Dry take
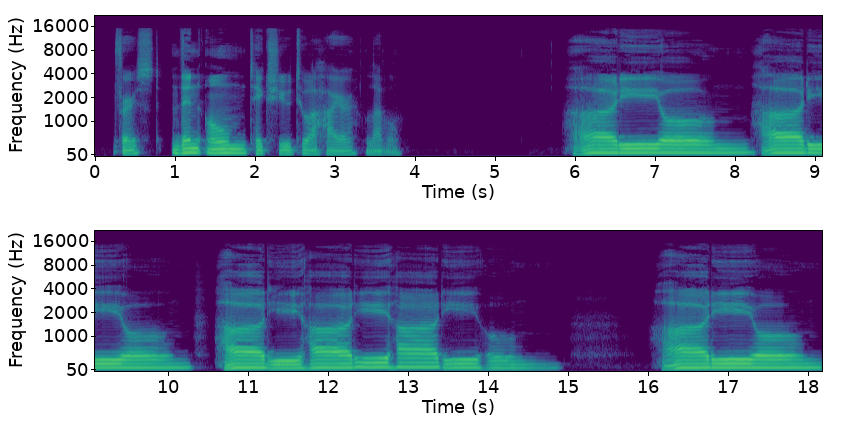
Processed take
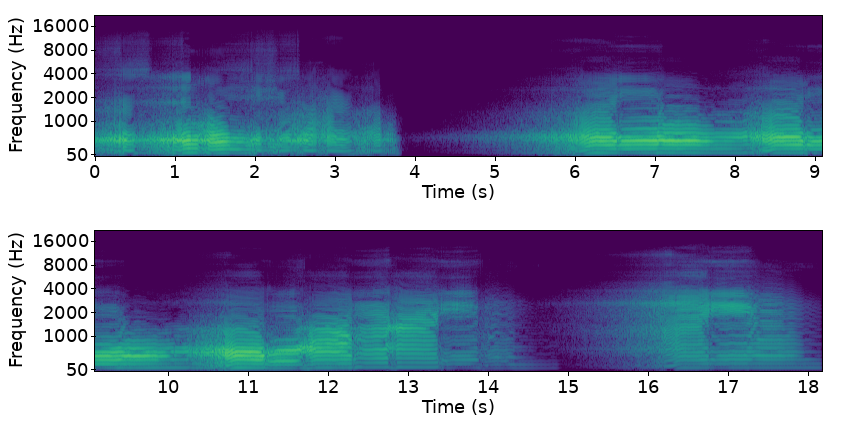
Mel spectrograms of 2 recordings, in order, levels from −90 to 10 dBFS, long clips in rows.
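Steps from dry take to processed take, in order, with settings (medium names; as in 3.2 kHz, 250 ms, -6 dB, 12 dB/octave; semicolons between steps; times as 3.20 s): reverse spectral sustain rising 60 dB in 2.25 s; treble shelf 7.6 kHz +9 dB; half-wave rectifier; band-pass sweep 500 Hz -> 2.4 kHz, 11.23–13.70 s; trim +8 dB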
